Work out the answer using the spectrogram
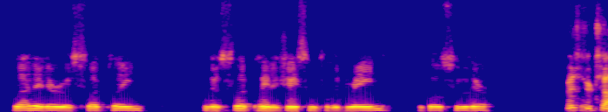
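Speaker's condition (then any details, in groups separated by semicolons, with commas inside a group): No condition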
